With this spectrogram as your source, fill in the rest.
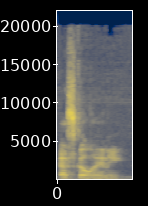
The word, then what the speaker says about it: Escalante: Um and they pronounce it Escalani. So I might say Escalante because I don't live that great.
